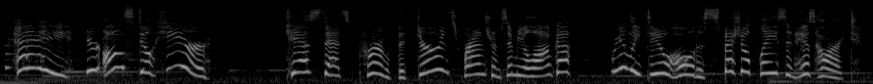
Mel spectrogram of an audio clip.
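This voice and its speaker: A woman voicing a small chirpy, outspoken pixie girl in a video game, with a squeaky childlike voice and a cheeky, exclamatory manner. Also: very animated, measured pace, heavily acted. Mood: bright, eager. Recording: loud music behind.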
